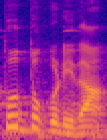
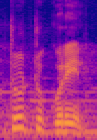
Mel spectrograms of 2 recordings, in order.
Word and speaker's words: தூத்துக்குடி: தூத்துக்குடியை பற்றிய குறிப்புகள் இருக்கு தூத்துக்குடி அப்படிங்க கூடிய வார்த்தையை சரியா உச்சரிக்க தெரியாத ஐரோப்பியர்கள் அதை தூற்றுக்கு அப்படின்னு ஆக்கிட்டாங்க தூத்துக்குடியின் முக்கியமான உற்பத்தி பொருள்னா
